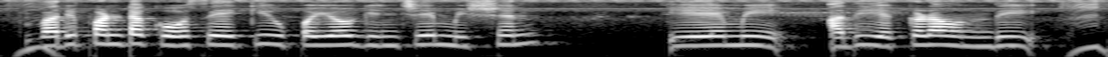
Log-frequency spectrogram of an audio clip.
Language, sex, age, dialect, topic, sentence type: Telugu, female, 18-24, Southern, agriculture, question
